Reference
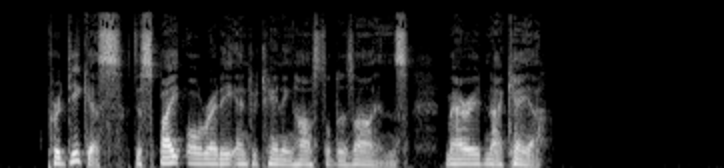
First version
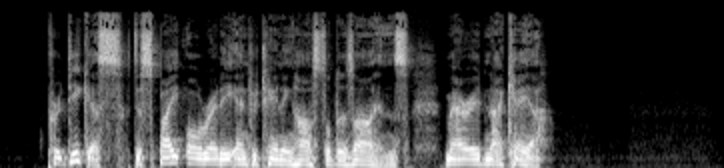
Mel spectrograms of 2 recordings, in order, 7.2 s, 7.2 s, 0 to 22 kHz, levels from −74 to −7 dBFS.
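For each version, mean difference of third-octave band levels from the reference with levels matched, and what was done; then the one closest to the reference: 3.5 dB: thirty-one-band EQ 125 Hz -8 dB, 250 Hz +9 dB, 3150 Hz -9 dB; compressor 4:1, threshold -19 dBFS, peak gain reduction 9.5 dB; limiter -17 dBFS, peak gain reduction 7.5 dB; AGC gain up to 11.5 dB; gain +4.5 dB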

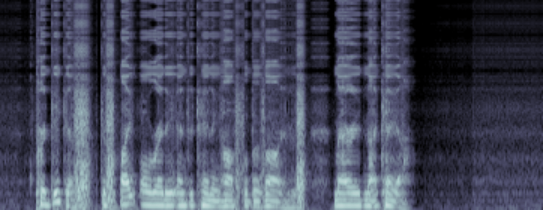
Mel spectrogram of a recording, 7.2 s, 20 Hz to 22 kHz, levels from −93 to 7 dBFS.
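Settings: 8.0 dB: ripple EQ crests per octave 1.3, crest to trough 14 dB; careless resampling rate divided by 8×, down none, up hold; bell 3000 Hz -3.5 dB 0.28 oct; three-band squash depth 70%; gain +1 dB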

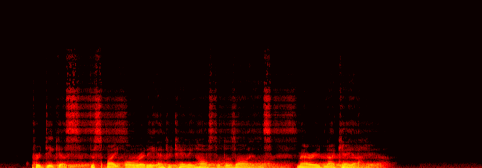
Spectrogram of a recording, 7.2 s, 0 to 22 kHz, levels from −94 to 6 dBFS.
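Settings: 10.5 dB: compressor, threshold -18 dBFS, peak gain reduction 9 dB; running mean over 41 samples; echo 0.139 s -20 dB; non-linear reverb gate 0.42 s rising, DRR 11 dB; gain -1 dB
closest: first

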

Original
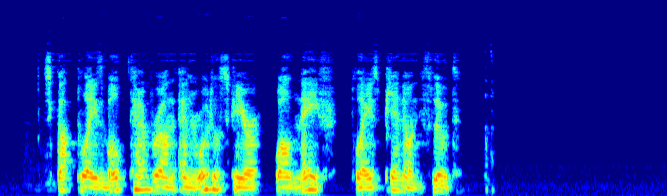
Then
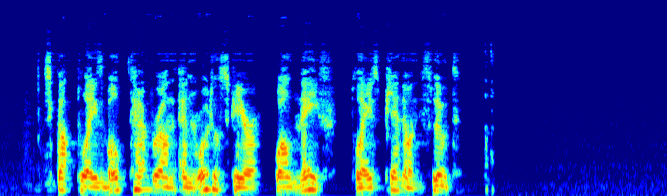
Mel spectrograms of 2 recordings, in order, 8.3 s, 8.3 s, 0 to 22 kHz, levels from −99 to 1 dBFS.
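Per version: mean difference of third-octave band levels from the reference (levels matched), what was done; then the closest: 3.0 dB: reverb removal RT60 1.2 s; gain +7.5 dB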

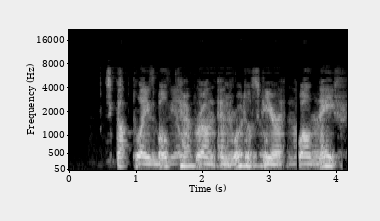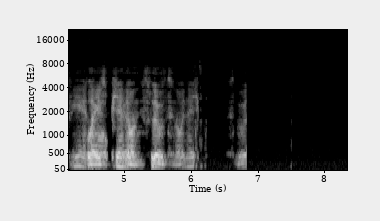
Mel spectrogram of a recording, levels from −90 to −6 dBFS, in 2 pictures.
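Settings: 1.5 dB: reverse delay 0.683 s, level -12 dB; gain +4.5 dB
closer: second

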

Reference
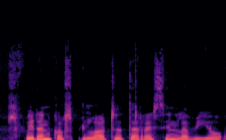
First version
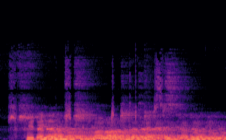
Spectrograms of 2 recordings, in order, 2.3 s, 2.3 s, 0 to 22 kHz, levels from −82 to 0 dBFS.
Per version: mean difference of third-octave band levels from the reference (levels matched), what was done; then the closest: 7.5 dB: notches 50/100/150/200 Hz; plate-style reverb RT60 1.4 s, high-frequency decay 0.45×, pre-delay 80 ms, DRR -5 dB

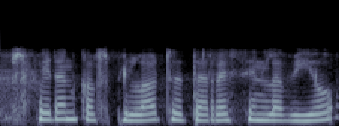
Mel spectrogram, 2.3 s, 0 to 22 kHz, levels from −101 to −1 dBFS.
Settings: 5.0 dB: compressor, threshold -36 dBFS, peak gain reduction 14 dB; downsampling 8000 Hz; three-band squash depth 40%; gain +2 dB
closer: second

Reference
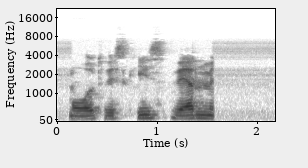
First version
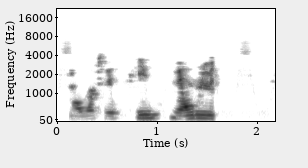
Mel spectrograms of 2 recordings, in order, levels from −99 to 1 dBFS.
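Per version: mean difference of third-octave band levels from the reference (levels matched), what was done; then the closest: 9.0 dB: LFO low-pass sine 2.8 Hz 280–4000 Hz; spectral noise reduction 30 dB; bell 1000 Hz +8 dB 1.3 oct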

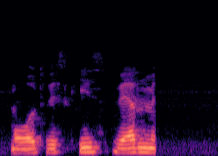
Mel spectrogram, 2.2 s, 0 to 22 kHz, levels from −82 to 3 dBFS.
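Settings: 5.5 dB: LPF 2000 Hz 12 dB/oct; tilt shelf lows +10 dB, about 750 Hz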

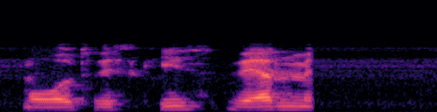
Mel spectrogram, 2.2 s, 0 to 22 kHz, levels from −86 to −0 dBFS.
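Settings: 4.5 dB: HPF 690 Hz 6 dB/oct; high shelf 2200 Hz +3 dB; µ-law 64 kbps 8000 Hz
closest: third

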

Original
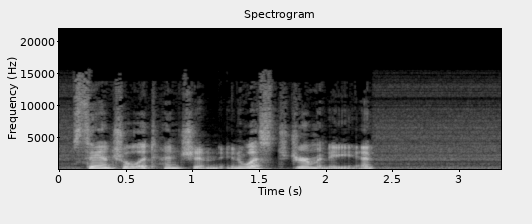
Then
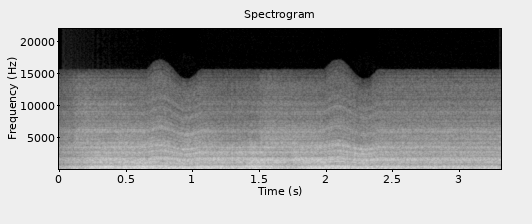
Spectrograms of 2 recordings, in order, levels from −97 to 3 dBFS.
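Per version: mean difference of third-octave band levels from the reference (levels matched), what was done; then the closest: 15.0 dB: per-bin compression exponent 0.2; low shelf 88 Hz -10 dB; Schroeder reverb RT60 2.1 s, combs from 33 ms, DRR -4.5 dB; record warp 45 rpm, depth 160 cents; gain -3.5 dB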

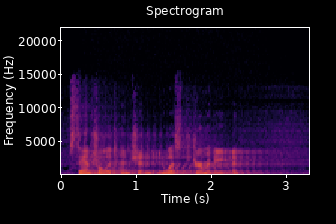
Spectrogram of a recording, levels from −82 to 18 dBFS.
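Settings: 5.5 dB: low shelf 180 Hz -6.5 dB; in parallel at -3 dB: limiter -15 dBFS, peak gain reduction 9 dB; on the sum: rotary speaker horn 5.5 Hz, later 1 Hz, at 0.33; lo-fi delay 87 ms, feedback 80%, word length 8-bit, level -14 dB; gain -6 dB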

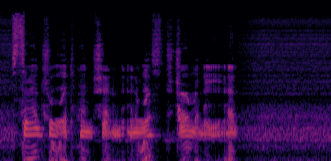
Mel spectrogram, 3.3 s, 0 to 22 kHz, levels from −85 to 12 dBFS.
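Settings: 11.0 dB: band-swap scrambler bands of 500 Hz; bell 2700 Hz -14.5 dB 2.9 oct; compressor 4:1, threshold -41 dBFS, peak gain reduction 17 dB; low shelf 340 Hz -6 dB; gain +5 dB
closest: second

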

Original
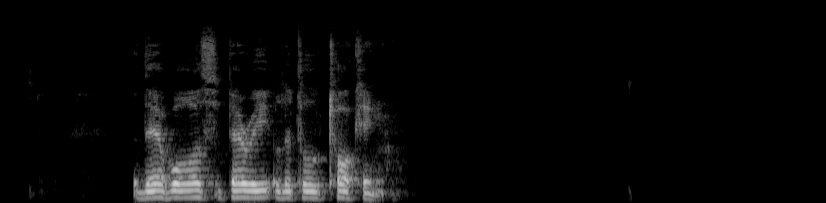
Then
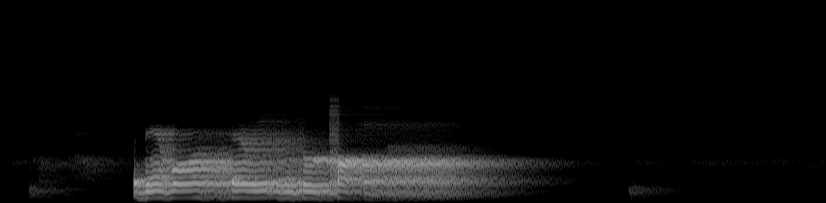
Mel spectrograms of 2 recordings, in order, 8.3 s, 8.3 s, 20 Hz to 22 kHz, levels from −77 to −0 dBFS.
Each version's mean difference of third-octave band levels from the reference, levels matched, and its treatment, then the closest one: 9.5 dB: spectral trails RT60 2.31 s; synth low-pass 820 Hz, resonance Q 6.6; compressor 8:1, threshold -29 dBFS, peak gain reduction 20.5 dB; HPF 250 Hz 6 dB/oct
